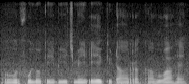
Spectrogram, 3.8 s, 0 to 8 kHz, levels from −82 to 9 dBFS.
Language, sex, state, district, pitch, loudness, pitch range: Hindi, male, Uttar Pradesh, Saharanpur, 95 Hz, -18 LUFS, 90-100 Hz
